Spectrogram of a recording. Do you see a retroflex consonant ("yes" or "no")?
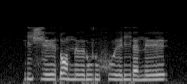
no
